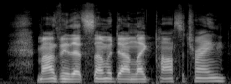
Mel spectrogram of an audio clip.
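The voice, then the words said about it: Put-on Southern drawl. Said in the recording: “I'm going to keep on the Southern drawl. It's fun.”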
